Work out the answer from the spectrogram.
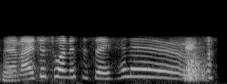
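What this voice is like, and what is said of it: Put-on English accent. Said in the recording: “talk in an English accent ... do the show in an English accent”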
